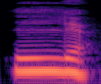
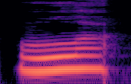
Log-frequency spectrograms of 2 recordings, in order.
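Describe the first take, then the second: First: The consonant is said soft. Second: The consonant is said hard.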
